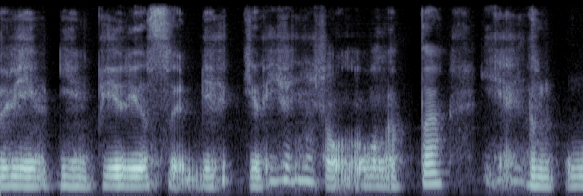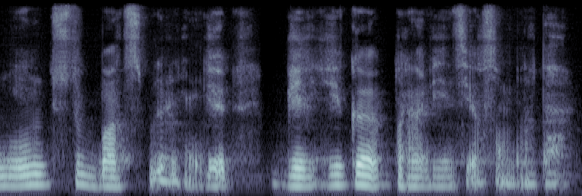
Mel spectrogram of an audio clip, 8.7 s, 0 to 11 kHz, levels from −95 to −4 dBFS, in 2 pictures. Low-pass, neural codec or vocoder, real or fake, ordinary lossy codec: 9.9 kHz; autoencoder, 22.05 kHz, a latent of 192 numbers a frame, VITS, trained on one speaker; fake; none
